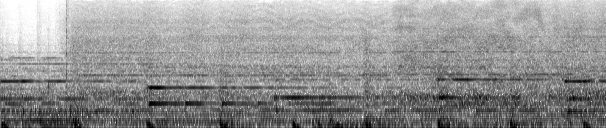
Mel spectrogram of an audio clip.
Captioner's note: hum from the hair driers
